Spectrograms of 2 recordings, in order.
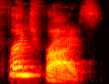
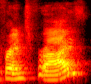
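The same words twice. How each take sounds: First: The stress falls on the first word. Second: The stress falls on the second word. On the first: The speaker calls it right. "The upward inflection is at the beginning" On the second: The speaker calls it wrong. "why are you saying it like that, Grandma?"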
